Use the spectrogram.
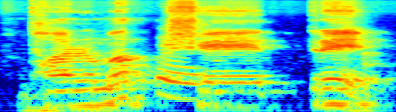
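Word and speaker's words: धर्मक्षेत्रे: ক্ষে যেটা, তো সেখানে আপনি ক এবং দন্তের স বলে দিচ্ছেন, সে বলে দিচ্ছেন, তো সেটা ভুল। আচ্ছা, তাহলে কি বলতে হবে? হ্যাঁ, ক্ষে, ধর্মক্ষেত্রে।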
